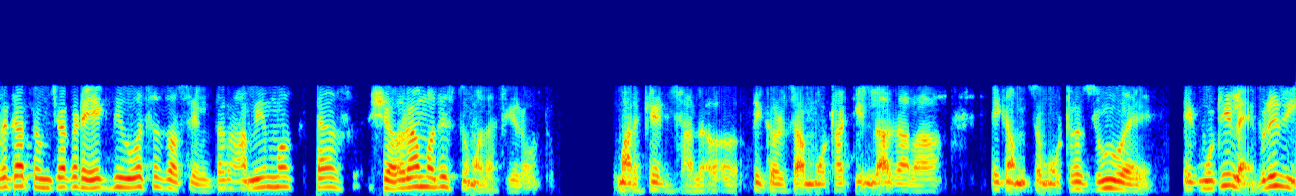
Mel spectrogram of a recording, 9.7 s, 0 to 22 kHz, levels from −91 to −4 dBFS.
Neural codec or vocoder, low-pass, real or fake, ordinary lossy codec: vocoder, 22.05 kHz, 80 mel bands, Vocos; 3.6 kHz; fake; none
